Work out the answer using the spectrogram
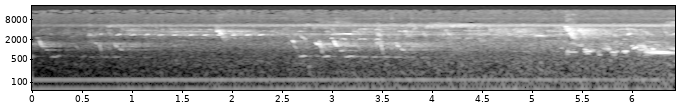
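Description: Near silence with very faint, short chirping bird-like calls, a little louder near the end.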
